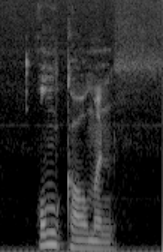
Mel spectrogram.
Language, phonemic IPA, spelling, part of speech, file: Dutch, /ˈɔmkomə(n)/, omkomen, verb, Nl-omkomen.ogg
- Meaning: to perish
